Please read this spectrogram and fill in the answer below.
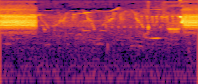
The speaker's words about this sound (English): Red-winged blackbird.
